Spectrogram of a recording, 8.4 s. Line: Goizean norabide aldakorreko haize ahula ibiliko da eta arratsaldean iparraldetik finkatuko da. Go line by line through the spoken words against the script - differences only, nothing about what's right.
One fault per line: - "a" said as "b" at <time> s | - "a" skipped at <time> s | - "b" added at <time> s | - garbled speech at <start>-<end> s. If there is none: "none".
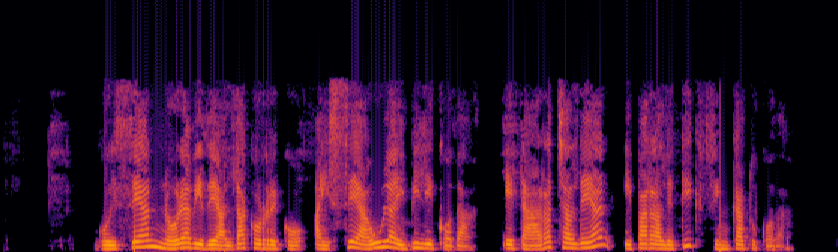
none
